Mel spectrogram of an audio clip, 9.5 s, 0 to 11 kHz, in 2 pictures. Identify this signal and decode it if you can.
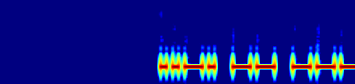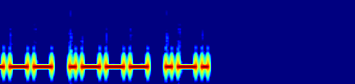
Morse code, heard as a keyed tone, about 15 wpm, 700 Hz. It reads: FM0JR
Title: DXCC-100 Call Signs - 5 Characters - 15wpm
